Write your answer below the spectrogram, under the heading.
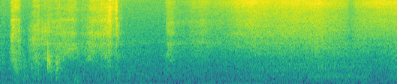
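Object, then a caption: Thin paper pages of a large atlas. A flat palm and fingertips rub across the thin paper index pages of a large open atlas and lift a page corner. The result is soft, bright, papery brushing strokes early on, followed by a steadier hiss of rubbing.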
